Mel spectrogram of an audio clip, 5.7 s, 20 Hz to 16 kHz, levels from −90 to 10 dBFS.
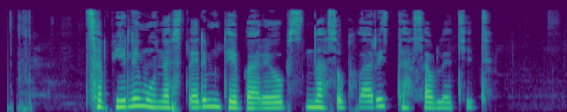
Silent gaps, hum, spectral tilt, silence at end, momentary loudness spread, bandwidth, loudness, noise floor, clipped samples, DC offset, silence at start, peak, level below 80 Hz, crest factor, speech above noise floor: none; none; -5.5 dB/octave; 0.8 s; 14 LU; 11.5 kHz; -19 LUFS; -70 dBFS; under 0.1%; under 0.1%; 0.2 s; 0 dBFS; -60 dBFS; 20 dB; 51 dB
